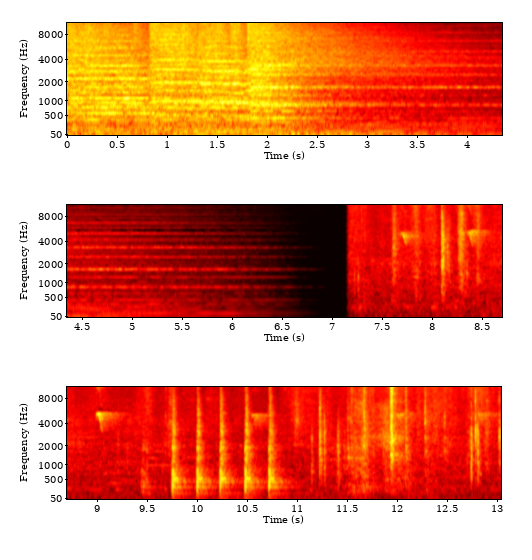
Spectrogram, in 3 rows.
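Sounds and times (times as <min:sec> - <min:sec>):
bird chirps: 0:07.7 - 0:09.4, 0:10.5 - 0:10.8
sharp knocks: 0:09.7 - 0:11.0.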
